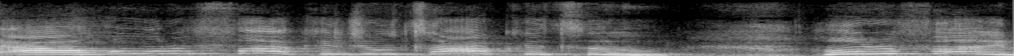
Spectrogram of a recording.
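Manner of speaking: high, outraged who the fuck; angry confrontation. Retold or imitated. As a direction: get in his face, indignant. Girl confronting him, in his face.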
